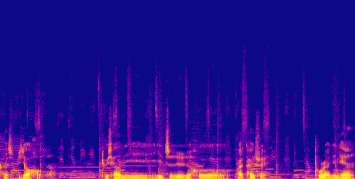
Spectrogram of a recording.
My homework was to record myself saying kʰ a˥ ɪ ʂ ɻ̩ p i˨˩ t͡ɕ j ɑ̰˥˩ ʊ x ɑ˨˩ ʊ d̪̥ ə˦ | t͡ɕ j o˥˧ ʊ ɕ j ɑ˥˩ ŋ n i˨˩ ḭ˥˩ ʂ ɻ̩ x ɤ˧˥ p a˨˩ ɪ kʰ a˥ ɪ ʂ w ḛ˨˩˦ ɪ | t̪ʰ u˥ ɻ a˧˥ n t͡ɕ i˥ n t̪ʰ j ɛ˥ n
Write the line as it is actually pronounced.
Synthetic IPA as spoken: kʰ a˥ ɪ ʂ ɻ̩ p i˨˩ t͡ɕ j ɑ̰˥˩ ʊ x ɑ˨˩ ʊ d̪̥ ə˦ | t͡ɕ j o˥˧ ʊ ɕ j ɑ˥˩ ŋ n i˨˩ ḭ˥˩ ʈ͡ʂ ɻ̩ x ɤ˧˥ p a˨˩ ɪ kʰ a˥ ɪ ʂ w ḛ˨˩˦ ɪ | t̪ʰ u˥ ɻ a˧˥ n t͡ɕ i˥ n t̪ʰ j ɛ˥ n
